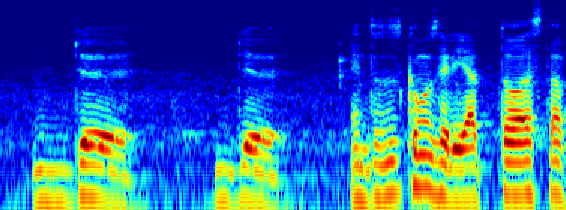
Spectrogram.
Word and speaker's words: deux: Para decir dos, en francés se dice deux. El sonido de la E y la U es como entre una O y una E. Deux.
